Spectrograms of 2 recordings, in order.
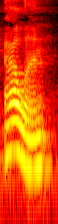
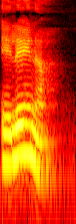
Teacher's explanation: the short e in English is very light but in Spanish the mouth is open wider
